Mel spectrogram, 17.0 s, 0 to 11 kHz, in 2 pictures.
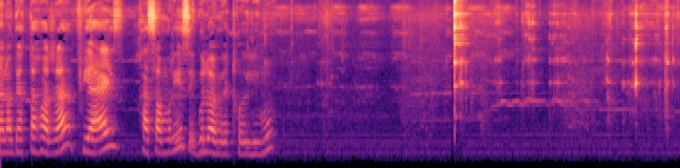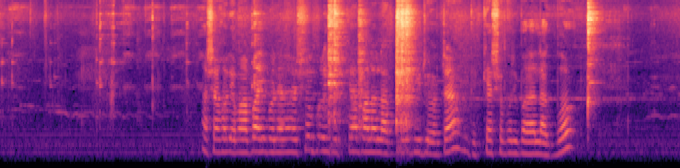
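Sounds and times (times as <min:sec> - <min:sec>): faint steady hum: 0:00.0 - 0:17.0
dishes clinking: 0:05.6 - 0:10.1, 0:12.6 - 0:13.8, 0:15.8 - 0:16.2.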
